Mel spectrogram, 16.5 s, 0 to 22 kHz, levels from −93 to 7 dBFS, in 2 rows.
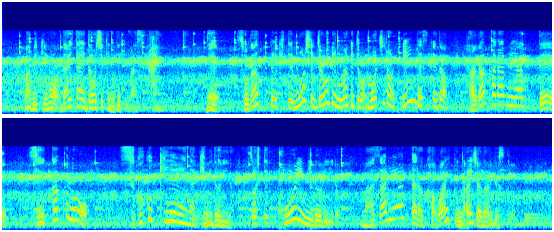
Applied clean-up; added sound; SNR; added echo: none; Frog; 5 dB; none.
